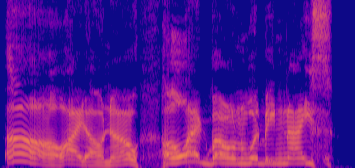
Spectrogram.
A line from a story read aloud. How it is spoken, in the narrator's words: Puck said, attempting his goofy roar again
